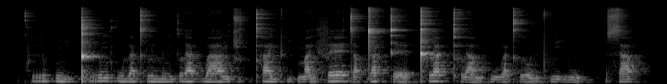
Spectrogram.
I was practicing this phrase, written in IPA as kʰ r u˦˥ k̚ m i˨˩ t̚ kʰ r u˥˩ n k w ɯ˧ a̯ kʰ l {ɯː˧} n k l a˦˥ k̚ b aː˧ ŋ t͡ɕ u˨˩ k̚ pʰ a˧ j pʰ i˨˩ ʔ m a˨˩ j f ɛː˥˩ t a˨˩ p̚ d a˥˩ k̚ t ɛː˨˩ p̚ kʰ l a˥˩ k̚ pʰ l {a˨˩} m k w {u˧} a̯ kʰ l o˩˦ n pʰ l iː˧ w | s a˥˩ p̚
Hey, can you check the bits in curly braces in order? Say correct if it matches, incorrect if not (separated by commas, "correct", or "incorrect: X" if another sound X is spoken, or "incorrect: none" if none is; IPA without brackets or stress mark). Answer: correct, correct, incorrect: u˨˩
